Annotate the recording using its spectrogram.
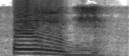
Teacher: It's not H, it's age with a voiced ending.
